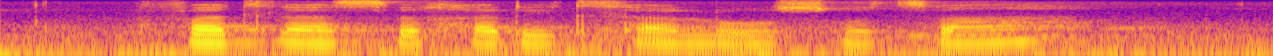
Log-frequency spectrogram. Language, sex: Tswana, female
